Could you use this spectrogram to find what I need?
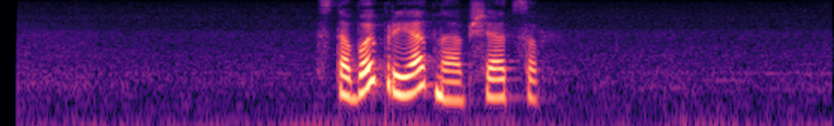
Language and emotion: Russian, positive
